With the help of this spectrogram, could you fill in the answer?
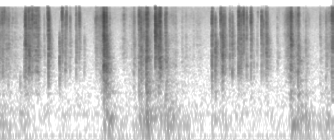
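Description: A crinkled aluminium foil sheet, held at its edges by both hands, is folded and pleated with the fingers. It makes quiet, irregular bursts of bright, crackling crinkles separated by short pauses, the loudest flare coming a little past the first second.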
